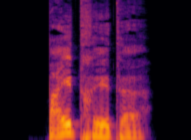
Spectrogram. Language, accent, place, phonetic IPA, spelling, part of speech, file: German, Germany, Berlin, [ˈbaɪ̯ˌtʁeːtə], beitrete, verb, De-beitrete.ogg
- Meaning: inflection of beitreten: 1. first-person singular dependent present 2. first/third-person singular dependent subjunctive I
